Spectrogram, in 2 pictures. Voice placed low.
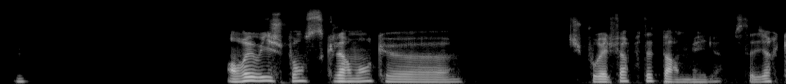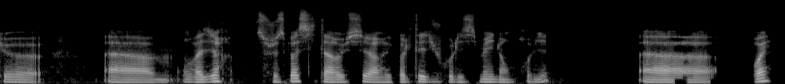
Yes: low, 120 Hz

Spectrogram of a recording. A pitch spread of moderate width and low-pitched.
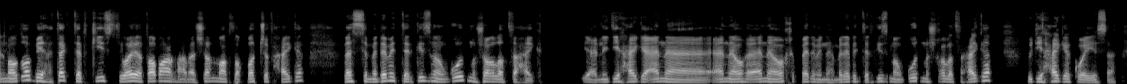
Yes: average, 3.3 semitones; low, 130 Hz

